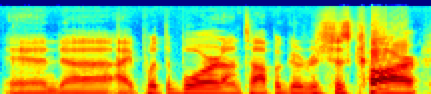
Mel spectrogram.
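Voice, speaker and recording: A pro skateboarder tells a casual anecdote, animatedly acting out the quoted dialogue and peppering his speech with "you know" and "like." His voice is medium-pitched, measured in pace, clear and resonant with some vocal fry, and there is no room sound.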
